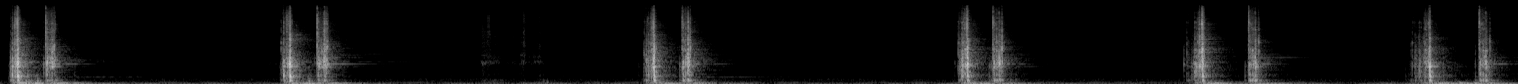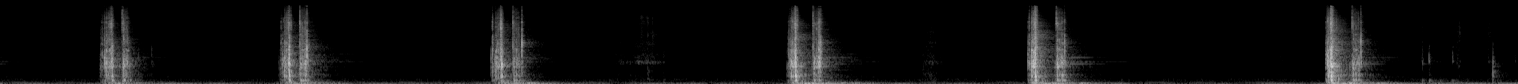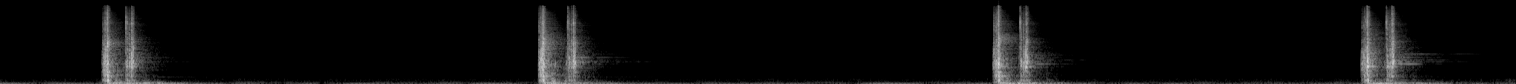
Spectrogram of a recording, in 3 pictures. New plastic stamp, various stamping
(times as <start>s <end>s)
14.1s 15.1s, 18.0s 18.6s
